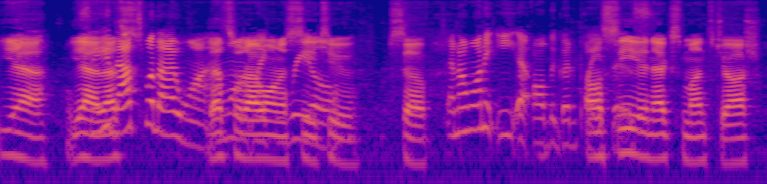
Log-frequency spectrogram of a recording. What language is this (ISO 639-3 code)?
eng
